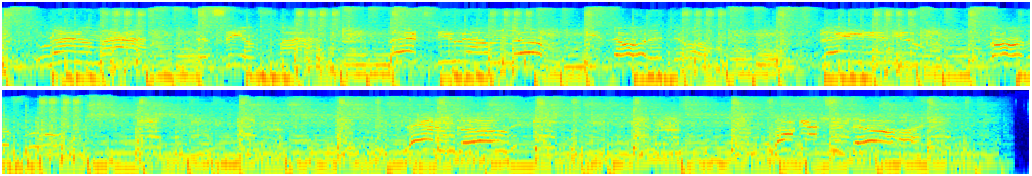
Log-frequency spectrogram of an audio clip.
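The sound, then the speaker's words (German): A loud, dense rock song from a soundtrack plays at full volume for the whole stretch, with driving drums, bass and electric guitars beneath a sung vocal line, ending abruptly. “haben einen knallermäßig guten Song in dem Soundtrack von School of Rock”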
